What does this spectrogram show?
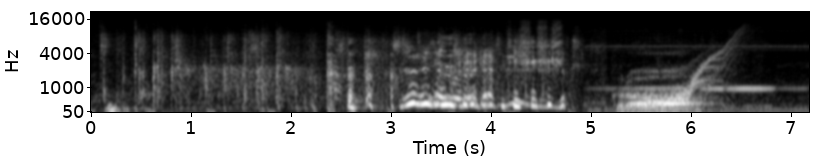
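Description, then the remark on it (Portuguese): Audience clapping in quick, irregular sharp claps, with voices whooping and laughing over it, then a loud rising, swooping sound effect cuts in at the end. “Palmas, por favor.”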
